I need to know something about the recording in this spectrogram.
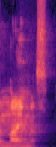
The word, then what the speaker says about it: NAIMES: нього що він значить мій псевдонім правильно читається наймес дуже багато плутають тому що по-англійськи якщо читати то воно може звучати як names а Але воно задумано як поанглійськи читається але українськими буквами тобто наймес так як так як пишеться і цей псевдонім я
